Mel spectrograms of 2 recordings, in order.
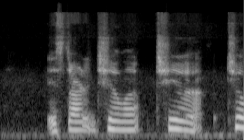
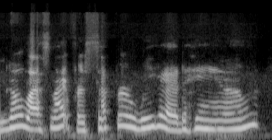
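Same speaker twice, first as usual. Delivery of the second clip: normal talking voice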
